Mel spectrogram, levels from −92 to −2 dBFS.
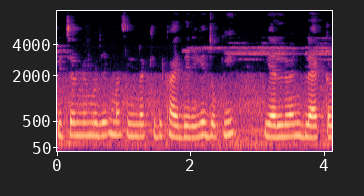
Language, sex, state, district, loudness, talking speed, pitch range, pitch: Hindi, female, Uttar Pradesh, Shamli, -16 LUFS, 245 wpm, 215-235 Hz, 225 Hz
